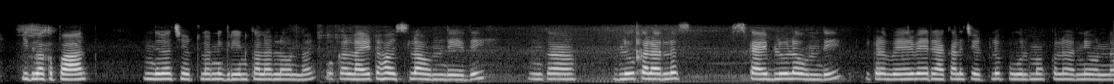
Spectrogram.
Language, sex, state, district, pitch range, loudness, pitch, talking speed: Telugu, female, Andhra Pradesh, Srikakulam, 240-255 Hz, -17 LUFS, 245 Hz, 165 wpm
